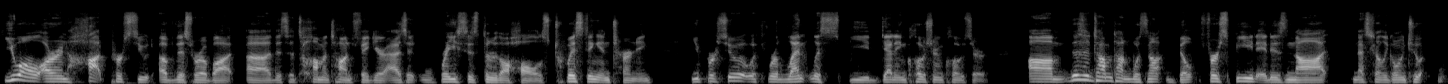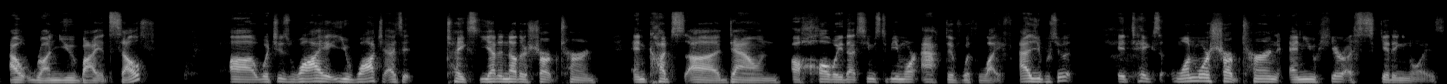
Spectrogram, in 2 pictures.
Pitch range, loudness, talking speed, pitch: 105-130 Hz, -27 LUFS, 195 wpm, 115 Hz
